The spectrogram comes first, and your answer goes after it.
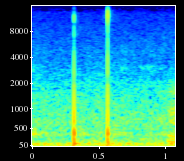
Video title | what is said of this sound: EPISOD 234 KOREAN CREAM CHEESE GARLIC BREAD | kita jentik bahagian bawahnya. Kalau bunyinya macam bunyi ni lah. Dia maksudnya dah fully cooked.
